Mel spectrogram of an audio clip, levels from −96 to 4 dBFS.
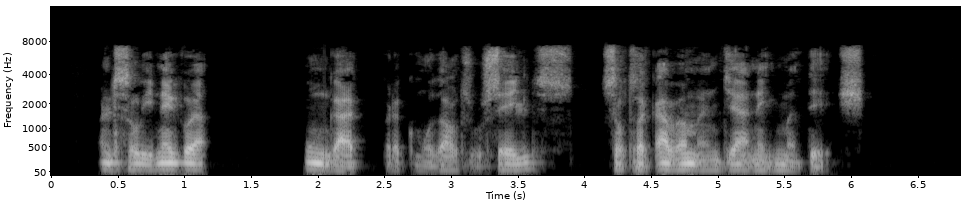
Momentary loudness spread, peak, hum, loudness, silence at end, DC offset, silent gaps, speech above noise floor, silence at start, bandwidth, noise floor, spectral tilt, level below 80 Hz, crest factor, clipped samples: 12 LU; -8 dBFS; none; -29 LUFS; 0.75 s; under 0.1%; none; over 62 dB; 0.35 s; 7.6 kHz; under -90 dBFS; -5 dB/octave; -52 dBFS; 22 dB; under 0.1%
